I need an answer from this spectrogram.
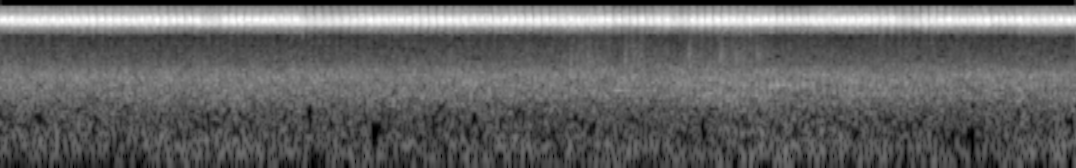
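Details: Steady cricket stridulation, wings rubbed together to chirp: an unbroken, very high, silvery trill whose rapid pulses blur into a constant shimmering tone, with only a faint soft hiss beneath.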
